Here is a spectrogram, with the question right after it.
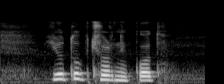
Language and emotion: Russian, neutral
